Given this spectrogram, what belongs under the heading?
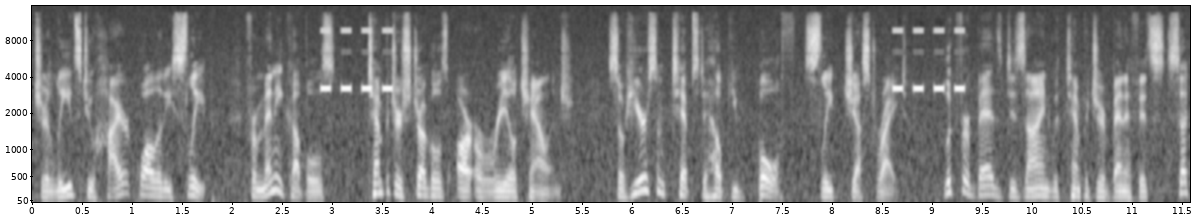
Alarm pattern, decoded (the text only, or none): temporal four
